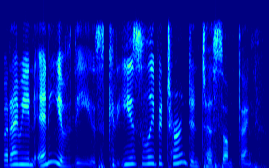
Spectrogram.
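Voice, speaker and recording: A woman's voice: on the high side, sing-song, fairly quick, dry recording, muffled recording. A woman hosting a live show with casual commentary, rambling and interrupting herself with asides.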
